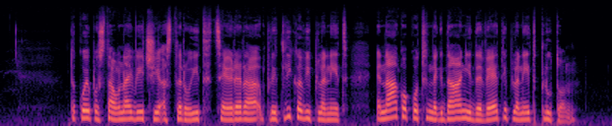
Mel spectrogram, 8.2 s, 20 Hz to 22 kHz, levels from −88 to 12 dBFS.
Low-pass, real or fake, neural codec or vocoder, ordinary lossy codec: 19.8 kHz; fake; vocoder, 44.1 kHz, 128 mel bands every 512 samples, BigVGAN v2; none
